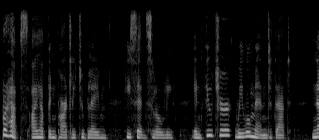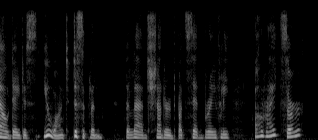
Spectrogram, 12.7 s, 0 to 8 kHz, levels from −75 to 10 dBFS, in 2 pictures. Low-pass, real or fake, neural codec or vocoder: 7.2 kHz; fake; vocoder, 22.05 kHz, 80 mel bands, Vocos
